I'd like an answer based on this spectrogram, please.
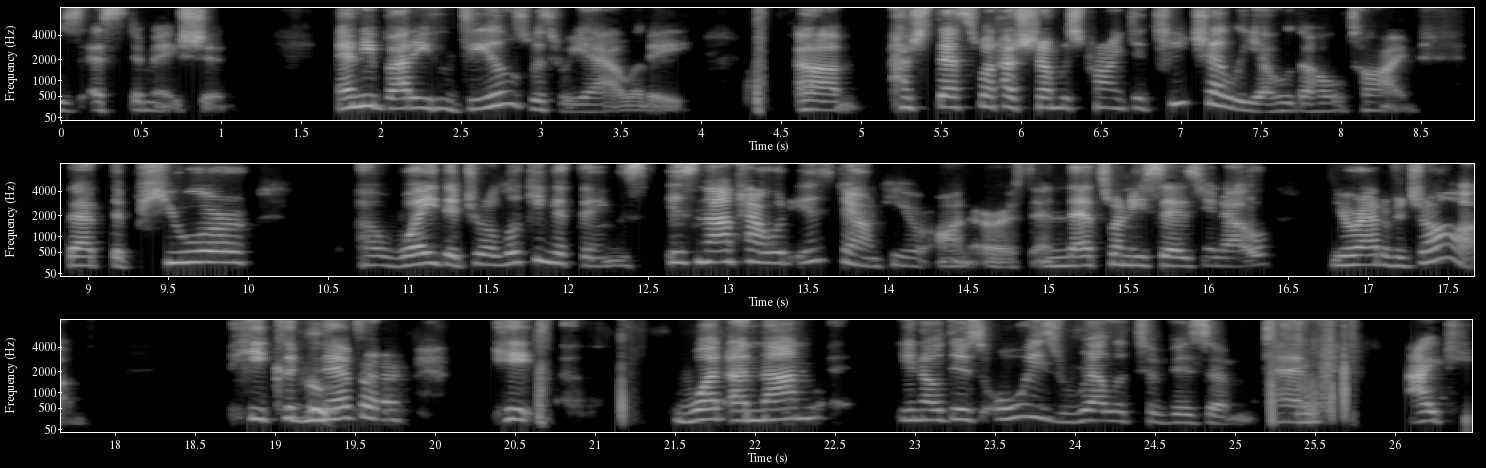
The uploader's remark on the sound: This audio was originally captured from Zoom.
